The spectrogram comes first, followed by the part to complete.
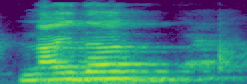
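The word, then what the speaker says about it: neither: इसके बाद आएगा आपका नाइदर। लोग प्रोनाउंसिएशन करते हैं इधर नीदर भी से बोलते हैं, तो वो भी कह सकते हैं आप।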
